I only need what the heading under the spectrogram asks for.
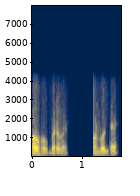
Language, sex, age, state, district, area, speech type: Marathi, male, 18-30, Maharashtra, Raigad, rural, conversation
